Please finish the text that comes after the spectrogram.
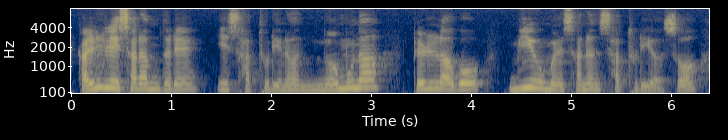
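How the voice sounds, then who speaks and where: Brief: storytelling male preacher, warm and mellow, sermon style. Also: high-pitched, unhurried. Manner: storytelling, addresses the congregation directly. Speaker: senior pastor. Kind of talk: expository sermon. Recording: dull lo-fi sound.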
